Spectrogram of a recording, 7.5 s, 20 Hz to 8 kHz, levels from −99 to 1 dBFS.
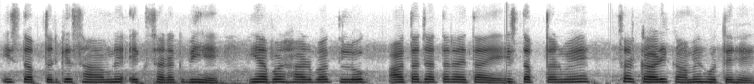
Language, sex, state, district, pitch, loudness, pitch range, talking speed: Hindi, female, Bihar, Darbhanga, 240 Hz, -15 LUFS, 230-245 Hz, 185 wpm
